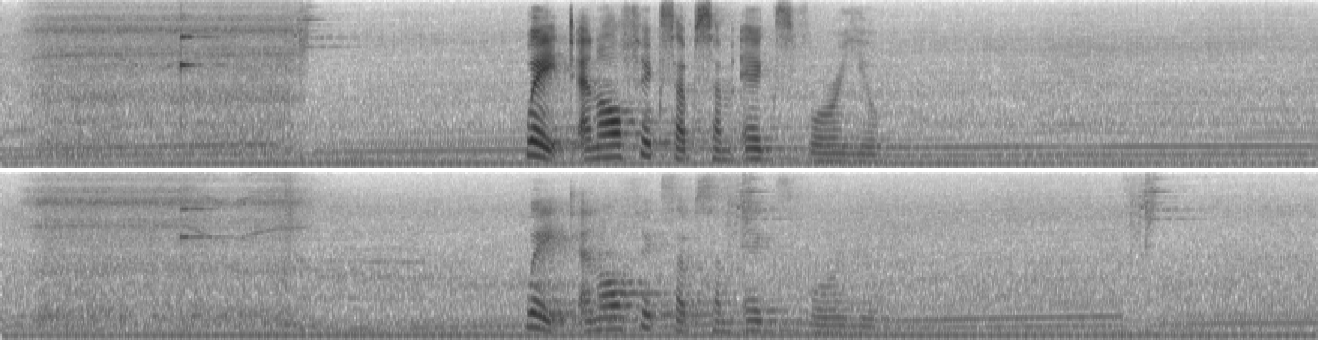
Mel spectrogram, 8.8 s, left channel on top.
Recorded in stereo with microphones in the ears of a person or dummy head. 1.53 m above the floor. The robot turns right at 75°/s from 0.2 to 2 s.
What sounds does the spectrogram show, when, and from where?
1.2 s a clink: 30° left (ahead or behind), 0.8 m; by 1.4 s 40° left (ahead or behind), 0.8 m
3.5 s a woman speaking: 55° left (ahead or behind), 0.6 m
